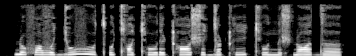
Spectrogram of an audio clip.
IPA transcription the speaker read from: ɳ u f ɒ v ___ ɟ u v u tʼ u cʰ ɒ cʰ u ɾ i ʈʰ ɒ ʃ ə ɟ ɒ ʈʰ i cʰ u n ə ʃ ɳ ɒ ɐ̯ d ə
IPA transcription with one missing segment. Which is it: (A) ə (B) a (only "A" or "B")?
A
